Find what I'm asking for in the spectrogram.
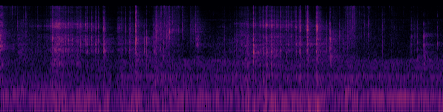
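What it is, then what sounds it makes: Dry bar soap being scraped. A metal blade scrapes curled flakes from one edge of a solid, dry yellow bar of soap held in the hand. The cutting gives dry, crackling, crumbly scratches in quick irregular bursts, bright and high with almost no low end.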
